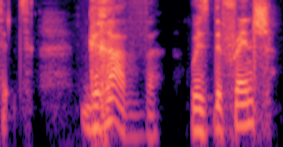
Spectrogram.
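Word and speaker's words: grave: J A V G R A V E gra. But the E at the end, we don't hear it. And look at how to pronounce it. Grav with the French R.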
